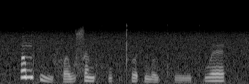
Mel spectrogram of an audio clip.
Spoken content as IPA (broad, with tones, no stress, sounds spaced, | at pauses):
ɐ˥ m k iː˨˩ f ɐ˨˥ w s ɐ˧ n kʷʰ ɐ˨˥ k̚ t̪ʰ ɵ˨ t̚ m ɵ˨ ɥ kʷʰ iː˨ ŋ kʷʰ ɛː˥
